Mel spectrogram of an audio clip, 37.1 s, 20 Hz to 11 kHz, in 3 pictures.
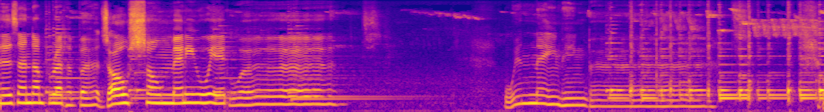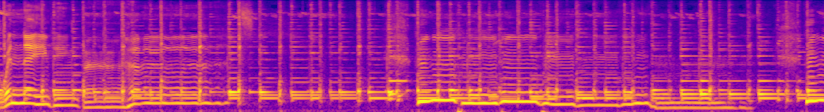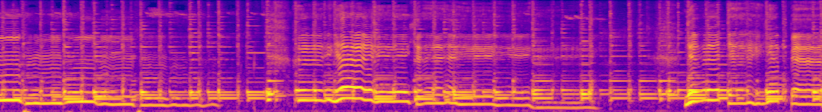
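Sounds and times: ukulele strumming: 0:00.0 - 0:05.6, 0:08.5 - 0:37.0.

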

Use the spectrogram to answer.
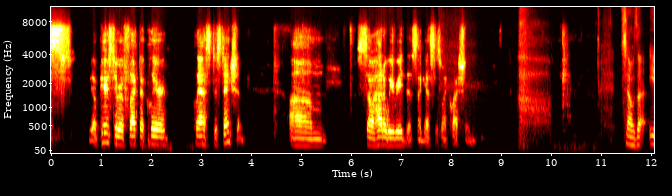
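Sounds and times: person sighing: 0:09.3 - 0:10.0
short breath: 0:09.3 - 0:10.1, 0:10.9 - 0:11.3.

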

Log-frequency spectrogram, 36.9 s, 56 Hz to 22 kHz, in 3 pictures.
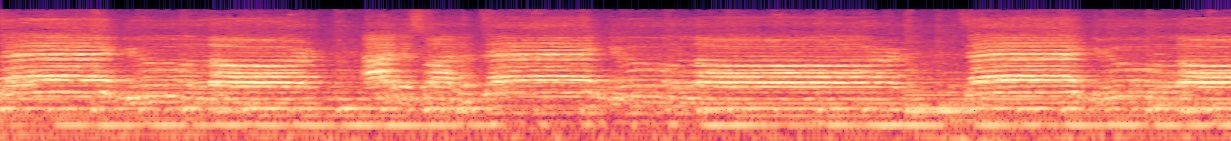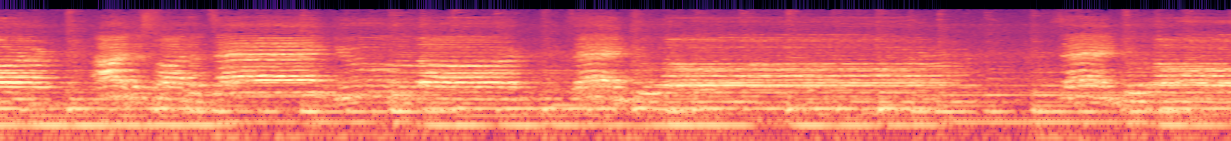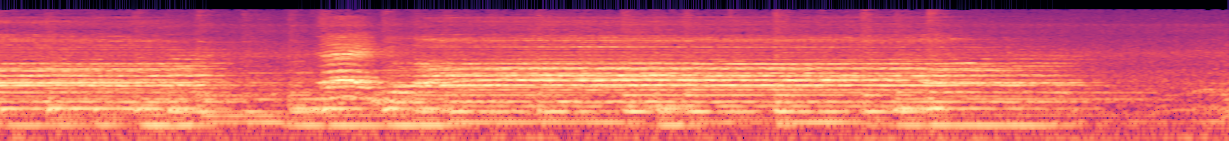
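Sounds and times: choir singing worship song: 0:00.0 - 0:36.9.

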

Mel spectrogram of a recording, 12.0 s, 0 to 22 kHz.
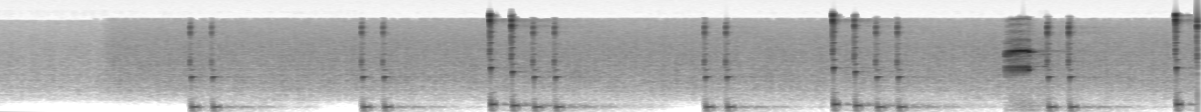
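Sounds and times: rain hiss: 0:00.0 - 0:12.0
frog croaking: 0:10.1 - 0:10.8.

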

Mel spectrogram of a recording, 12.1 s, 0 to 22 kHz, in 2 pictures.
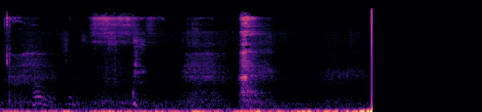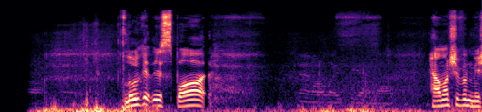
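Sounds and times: person breathing out heavily: 0:00.1 - 0:04.6, 0:08.6 - 0:09.7
wind rumble on microphone: 0:06.4 - 0:08.2, 0:08.9 - 0:12.0.

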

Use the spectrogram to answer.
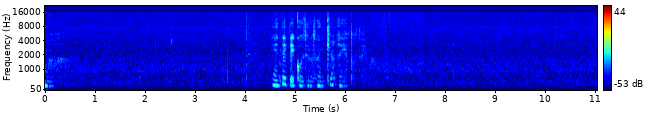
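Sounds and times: woman speaking quietly: 0:04.5 - 0:06.7.

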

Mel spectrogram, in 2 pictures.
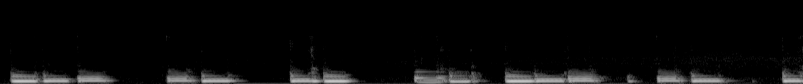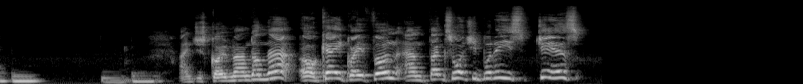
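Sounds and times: electric bass riff: 0:00.0 - 0:03.6, 0:04.2 - 0:09.8.

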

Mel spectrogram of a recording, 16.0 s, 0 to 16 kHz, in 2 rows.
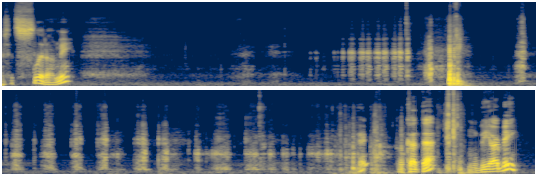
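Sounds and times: pencil scratching on plastic: 0:04.7 - 0:06.5, 0:07.7 - 0:13.9.

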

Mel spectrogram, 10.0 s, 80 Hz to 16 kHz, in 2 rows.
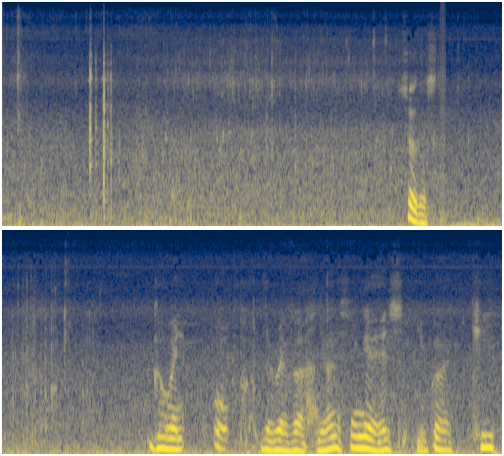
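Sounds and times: river running over stones: 0:01.1 - 0:05.8.

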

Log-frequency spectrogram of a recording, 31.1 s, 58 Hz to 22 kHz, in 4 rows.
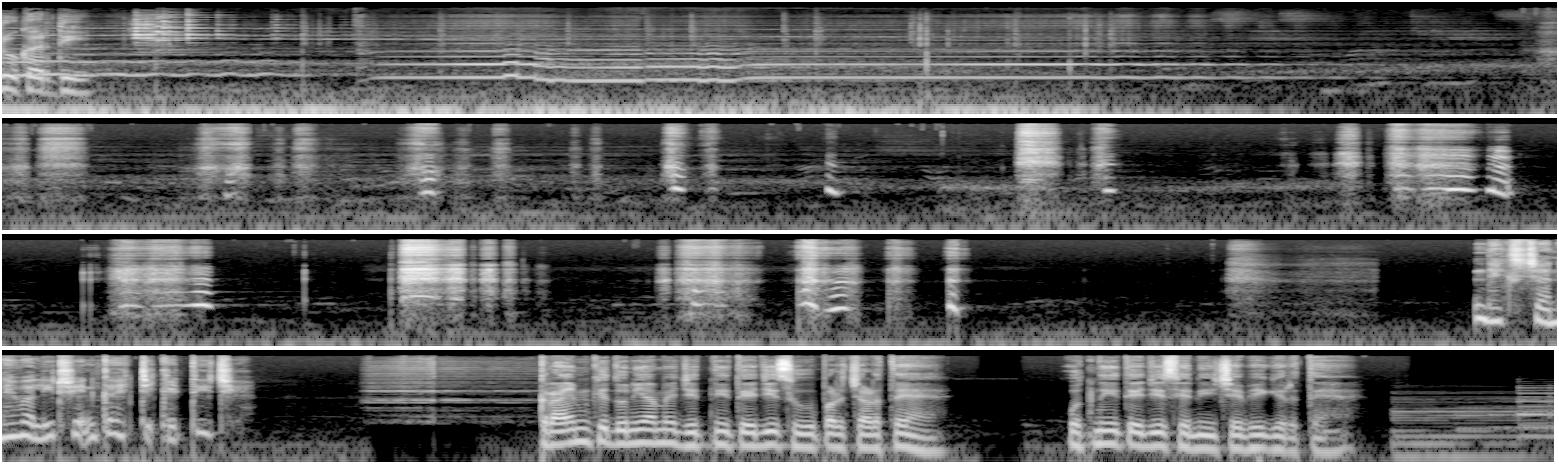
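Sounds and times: woman sobbing: 0:07.7 - 0:12.1, 0:12.9 - 0:13.4, 0:14.3 - 0:16.8, 0:17.5 - 0:20.5.

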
